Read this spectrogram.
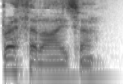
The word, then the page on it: breathalyser: British English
